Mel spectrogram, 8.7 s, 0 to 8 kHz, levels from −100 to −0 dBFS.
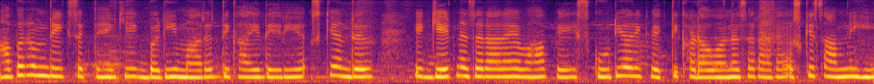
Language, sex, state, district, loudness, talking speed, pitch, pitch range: Hindi, female, Chhattisgarh, Raigarh, -14 LUFS, 245 wpm, 270 Hz, 260-280 Hz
